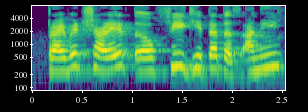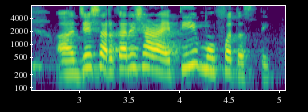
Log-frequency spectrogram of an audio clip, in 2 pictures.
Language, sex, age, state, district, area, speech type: Marathi, female, 30-45, Maharashtra, Nagpur, rural, spontaneous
